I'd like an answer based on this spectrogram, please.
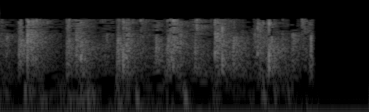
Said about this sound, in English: Let's give a little round of applause.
